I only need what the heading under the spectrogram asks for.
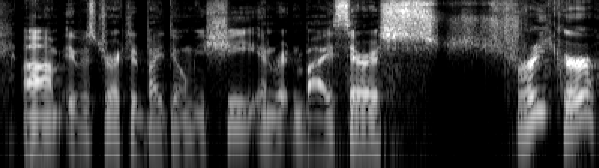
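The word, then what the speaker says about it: Domee Shi: it was directed by domi she and written by sarah streeker hopefully pronounce that correct julia cho and of course domici domi she excuse me and it is about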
